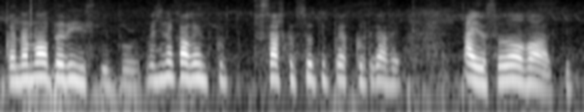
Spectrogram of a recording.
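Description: A man's voice: high-pitched, quick pace, muffled recording, noisy background. A young man from Portugal, a university student, with a European Portuguese accent, rambling with fillers as a podcast guest. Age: young adult. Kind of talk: casual chat.

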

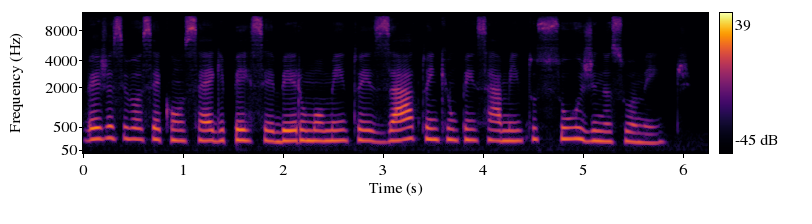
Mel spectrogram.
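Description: A Brazilian woman guides a meditation with a dark, relaxed tone. She speaks gently and without hurry, leaving long silences between short phrases. The sound is very dry, with no room around the voice. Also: mid-range voice, measured pace, dry recording.

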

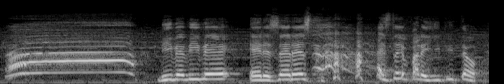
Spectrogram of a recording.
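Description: A high-pitched man with a Mexican Spanish accent, hosting a playful morning radio show from the studio. He jokes, laughs easily and rattles off listener messages at a quick clip. A faint music bed runs under his voice. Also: big pitch swings, pushed and bright. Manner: jokey, laughs often, rattles off messages fast. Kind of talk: casual morning radio banter.

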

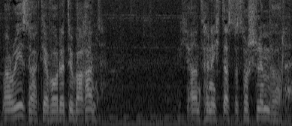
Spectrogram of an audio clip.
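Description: An actor playing a guarded young Jedi fugitive in a game audio drama, terse and earnest. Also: male voice, medium pitch, steady tone, moderate pace, a little mellow, close to an everyday voice. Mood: earnest, concerned. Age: young adult. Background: music.

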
